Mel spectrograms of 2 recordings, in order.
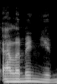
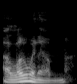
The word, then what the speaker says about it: aluminium: what it was um uh can you say aluminium yeah because that's how it's pronounced that's how it's spelt aluminium not aluminum aluminium that's how it's meant to be pronounced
